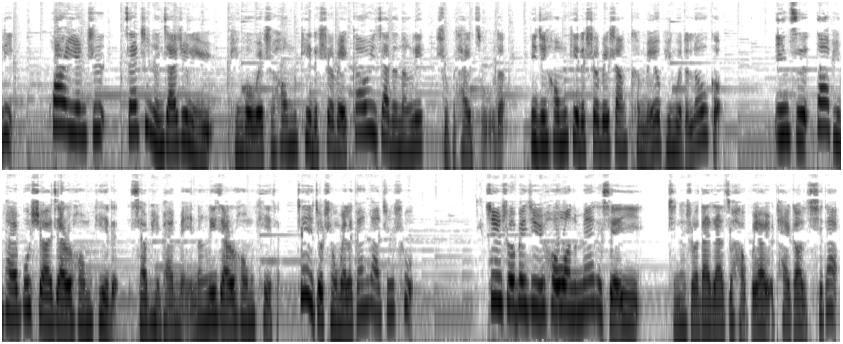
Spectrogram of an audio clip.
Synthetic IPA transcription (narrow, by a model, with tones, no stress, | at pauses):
li˥˩ | xwa˥ə˧˥˩jɛ˥˩nʈ͡ʂɻ̩˥ | t͡sa˥˧ɪʈ͡ʂɻ̩˥˩nɤ˧˥ŋt͡ɕja˥t͡ɕy˥li˨˩ŋy̰˥˩pʰi˧˥ŋkwɔ˧˥we˧˥ɪʈ͡ʂʰɻ̩˧˥xo˥ʊm˥˧kʰi˥˩d̪ə˩ʂɤ˥˧p̬e˥˩ɪkɑ˥ʊy˥˧t͡ɕja˥˩d̪ə˩nɤ˧˥ŋli˥˧ʂɻ̩˥˩pu˧˥t̪ʰa˥˩ɪt͡sṵ˧˥d̪ə̰˧ | pi˥˧t͡ɕi˥˩ŋxo˥ʊm˥kʰi˥˩d̪ə˩ʂɤ˥˧pe˥˧ɪʂɑ˥˩ŋkʰɤ˨˩me˧˥ɪjo˨˩ʊpʰi˧˥ŋkwɔ˨˩d̪ə˦lo˥ʊko˨˩ʊ | i˥nt͡sʰɹ̩˨˩t̪a˥˩pʰi˨˩ŋpʰa˧˥ɪpu˥˩ɕy˥jɑ˥˧ʊt͡ɕja˥ɻu˥˩xo˥ʊm˥˧kʰi˥˩d̪ə˩ɕjɑ˧˥ʊpʰi˨˩pʰa˧˥ɪme˧˥ɪnɤ˧˥ŋli˥˩t͡ɕja˥ɻu˥˩xo˥ʊm˥˧kʰi˥˩tʰ | ʈ͡ʂɤ˥˩ə˩t͡ɕjo˥˩ʊʈ͡ʂʰɤ˧˥ŋwe˧˥ɪlə˧ka˥nka˥˩ʈ͡ʂɻ̩˥ʈ͡ʂʰu˥˩ | t͡ɕy˥˩y˧˥ʂwɔ˥p̬e˥˧ɪt͡ɕy˥˩y˧˥xo˥˧ʊwɑ˥˩ŋd̪ə˩mɛ˥t̪ʰə˥˩ɕjɛ˧˥i˥˩ | ʈ͡ʂɻ̩˨˩nə˧˥ŋʂwɔ˥t̪a˥˩t͡ɕja˥t͡swe˥˩ɪxɑ˨˩ʊpu˧˥jɑ˥˩ʊjo˨˩ʊt̪ʰa˥˩ɪkɑ˥ʊd̪ə˨t͡ɕʰi˥t̪a˥˩ɪ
